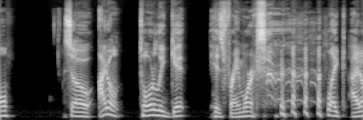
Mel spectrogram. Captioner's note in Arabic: يضحك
